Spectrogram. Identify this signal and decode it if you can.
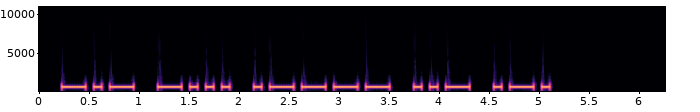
Morse code, heard as a keyed tone, about 15 wpm, 700 Hz. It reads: KB1UR
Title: USA Callsign DE Callsign - 5 Characters - 15wpm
